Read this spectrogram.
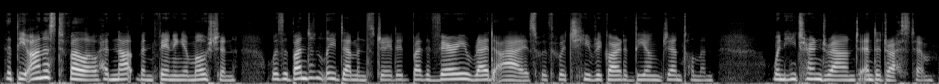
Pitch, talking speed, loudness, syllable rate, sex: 220 Hz, 200 wpm, -17 LUFS, 5.9 syllables/s, female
